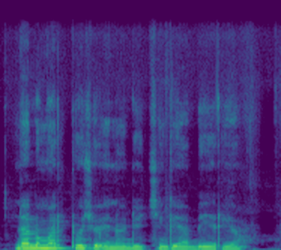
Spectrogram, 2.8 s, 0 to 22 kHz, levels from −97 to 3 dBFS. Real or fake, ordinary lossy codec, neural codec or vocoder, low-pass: fake; none; vocoder, 44.1 kHz, 128 mel bands, Pupu-Vocoder; 19.8 kHz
